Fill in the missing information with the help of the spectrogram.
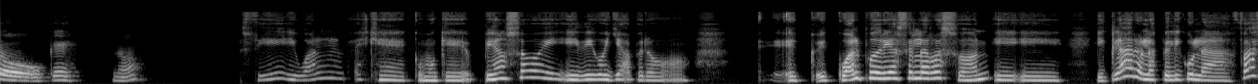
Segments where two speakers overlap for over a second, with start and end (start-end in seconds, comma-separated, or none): none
